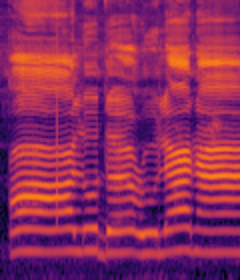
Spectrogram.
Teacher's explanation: क़ाफ पे ज़बर है, साथ में अलिफ है। हम क़ाफ को खींच लेंगे क्योंकि ये अलिफ मद्दा है। आगे लाम पे पेश है और उसके बाद जो लफ्ज़ आ रहा है उसका दाल साकिन है, तो लाम का पेश हम दाल के साथ मिलाएंगे।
